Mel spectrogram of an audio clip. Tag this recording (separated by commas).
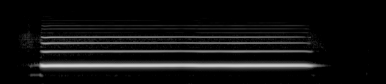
Music, Wind instrument, Musical instrument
